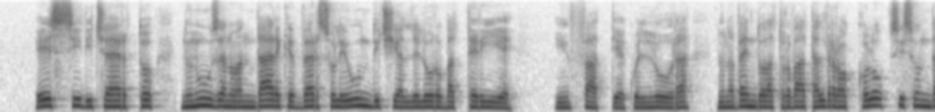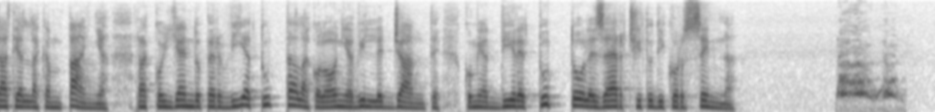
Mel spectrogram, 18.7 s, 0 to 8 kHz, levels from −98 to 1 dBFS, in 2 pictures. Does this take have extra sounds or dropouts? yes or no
yes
